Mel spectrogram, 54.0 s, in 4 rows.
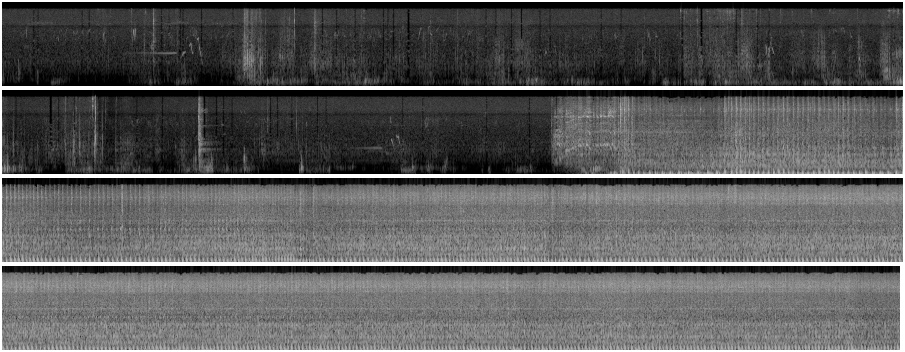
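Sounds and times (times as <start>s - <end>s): motorcycle engine running: 21.8s - 54.0s.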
